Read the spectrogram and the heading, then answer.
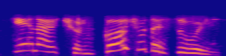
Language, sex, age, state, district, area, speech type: Kashmiri, female, 30-45, Jammu and Kashmir, Budgam, rural, conversation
